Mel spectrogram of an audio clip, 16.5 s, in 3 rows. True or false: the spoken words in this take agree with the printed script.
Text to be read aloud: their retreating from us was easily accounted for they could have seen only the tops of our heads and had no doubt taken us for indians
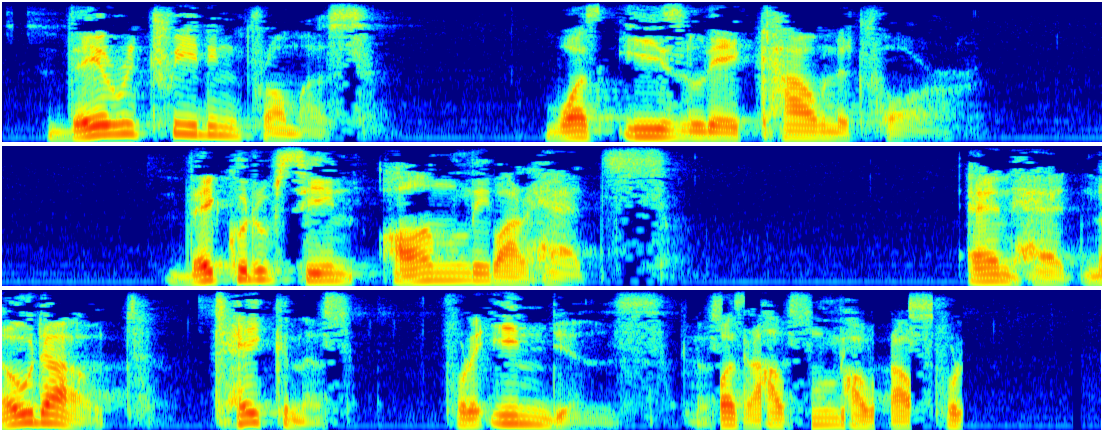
false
